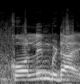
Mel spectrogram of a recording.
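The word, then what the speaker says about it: Columbidae: हम लोग बोलते हैं कोलिम डाई क्या बोलते हैं कोलिम डाई कुछ स्पेलिंग ये हो जाएगा सी ओ एल यू एम बी आई डी ए ई इसको पढ़ेंगे हम लोग कॉलम डाय हिंदी लिख देते हैं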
